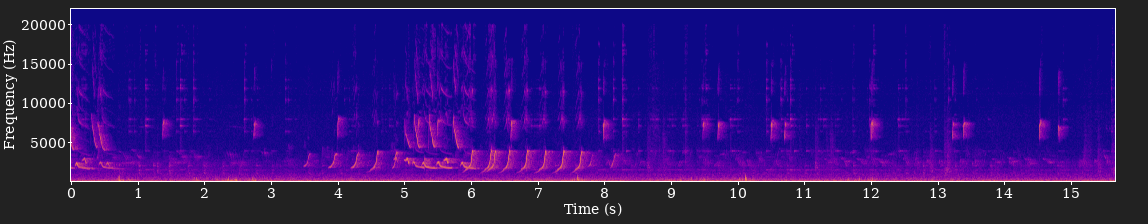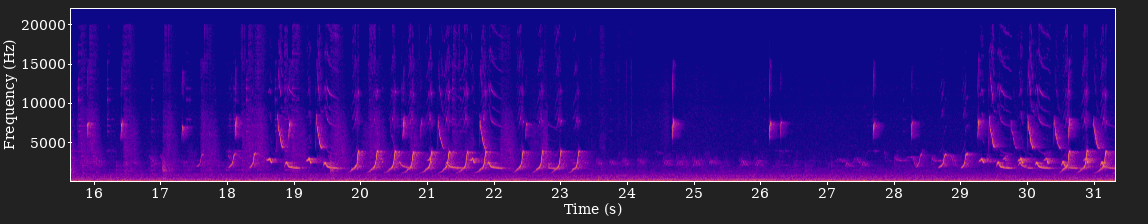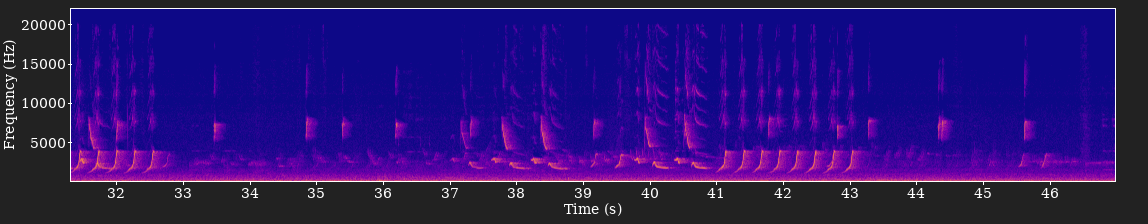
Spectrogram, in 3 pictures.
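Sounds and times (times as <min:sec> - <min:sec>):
cardinal singing whistles: 0:00.0 - 0:01.0, 0:04.2 - 0:08.3, 0:18.0 - 0:23.4
steady low rumble: 0:00.0 - 0:31.4
short high bird chips: 0:15.6 - 0:23.4.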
